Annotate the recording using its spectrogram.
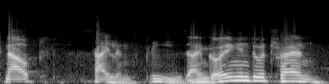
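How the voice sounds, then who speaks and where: An actor playing a fussy, easily flustered fake spirit medium in formal, theatrical radio drama style. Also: male voice, medium pitch, sing-song, measured pace, a little hiss or hum. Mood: solemn. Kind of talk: 1940s radio drama acting. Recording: muffled old radio recording, faint music.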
